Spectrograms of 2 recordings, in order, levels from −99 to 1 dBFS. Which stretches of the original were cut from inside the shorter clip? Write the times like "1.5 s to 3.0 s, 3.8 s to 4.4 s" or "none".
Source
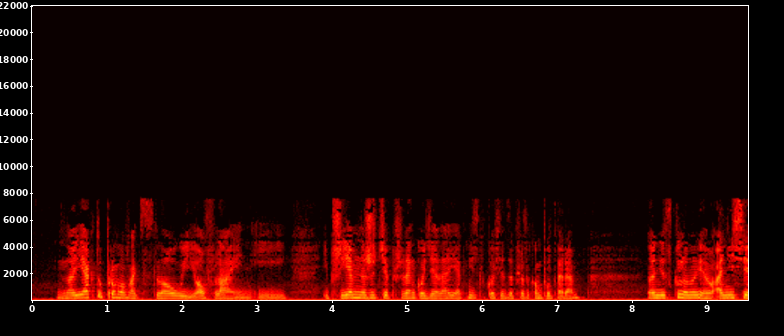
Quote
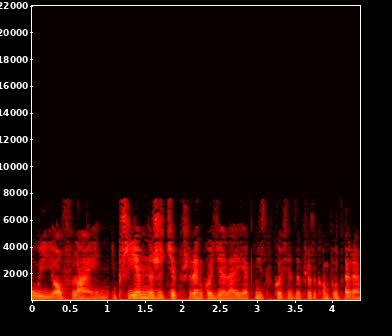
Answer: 2.9 s to 3.8 s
